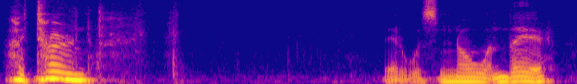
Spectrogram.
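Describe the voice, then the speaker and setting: An actress playing a tense young woman spy, dramatic and deliberate, in old-time radio drama style. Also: deep voice, lively intonation, vocal fry, mellow, dull audio, heavily acted. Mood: grave, suspenseful. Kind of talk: 1940s-50s radio drama acting and first-person narration.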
